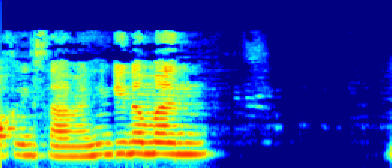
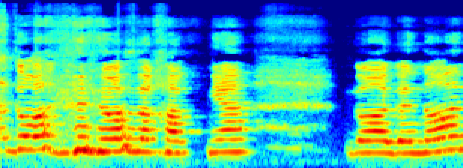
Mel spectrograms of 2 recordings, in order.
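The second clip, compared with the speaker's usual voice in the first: ordinary delivery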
